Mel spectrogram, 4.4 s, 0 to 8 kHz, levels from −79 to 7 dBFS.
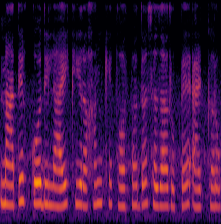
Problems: constant background noise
